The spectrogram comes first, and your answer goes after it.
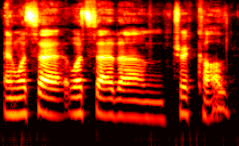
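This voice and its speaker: Creaky-voiced man hosting casual banter. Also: mid-range voice, level tone, measured pace. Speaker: podcast host. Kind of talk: casual chat, joking banter.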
